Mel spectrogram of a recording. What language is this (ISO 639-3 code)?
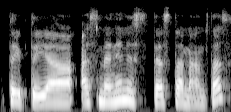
lit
